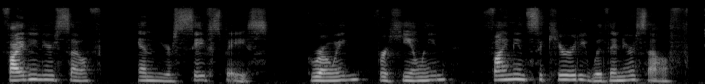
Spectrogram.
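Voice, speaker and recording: A woman's somewhat breathy voice at a medium pitch, fairly slow in pace with ordinary pitch variation, on a very clean recording with a silent background. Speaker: tarot reader. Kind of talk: tarot reading monologue. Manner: stuttering today; hesitant with fillers.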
